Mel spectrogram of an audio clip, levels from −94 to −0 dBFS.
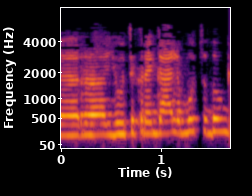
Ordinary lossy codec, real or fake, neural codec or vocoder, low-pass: MP3, 24 kbps; fake; vocoder, 44.1 kHz, 128 mel bands, Pupu-Vocoder; 7.2 kHz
